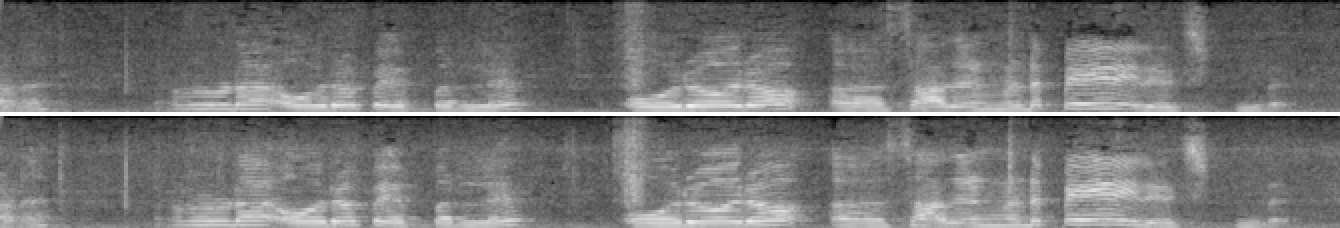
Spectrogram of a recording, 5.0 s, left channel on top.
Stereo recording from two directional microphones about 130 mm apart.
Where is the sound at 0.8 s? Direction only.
15° left (ahead or behind).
